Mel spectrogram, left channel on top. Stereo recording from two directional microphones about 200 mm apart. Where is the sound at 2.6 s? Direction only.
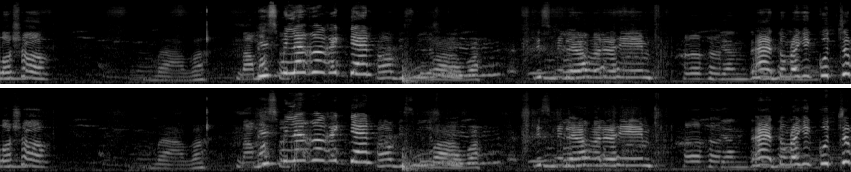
45° left (ahead or behind).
